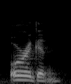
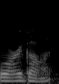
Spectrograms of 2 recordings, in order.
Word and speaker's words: Oregon: I keep saying Oregon. I have been corrected in Sunday Sipper Clubs past. Oregon. They know you're not from Oregon if you say it like Oregon.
